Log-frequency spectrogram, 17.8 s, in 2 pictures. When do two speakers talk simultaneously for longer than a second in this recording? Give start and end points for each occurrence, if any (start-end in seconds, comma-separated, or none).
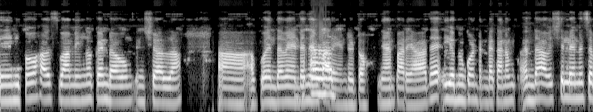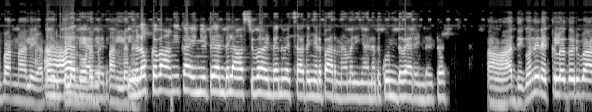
none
